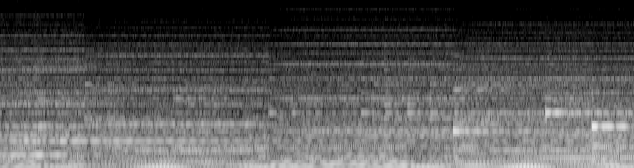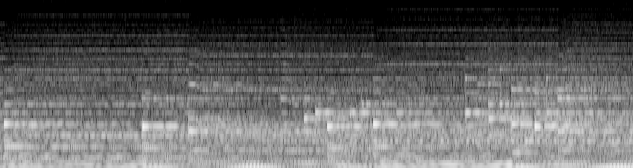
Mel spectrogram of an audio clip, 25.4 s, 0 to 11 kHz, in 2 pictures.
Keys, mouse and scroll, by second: 0.6 b, 5.7 b, 7.9 b, 12.6 b, 15.1 b, 17.6 b, 20.3 b, 23.5 s, 24.0 shift+z.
